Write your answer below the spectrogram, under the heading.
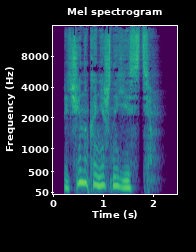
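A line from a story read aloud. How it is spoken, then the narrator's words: Mumbled. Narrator (Russian): пробормотала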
